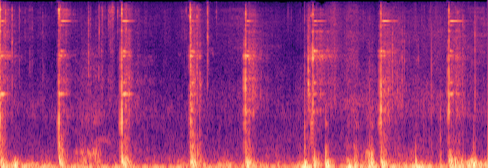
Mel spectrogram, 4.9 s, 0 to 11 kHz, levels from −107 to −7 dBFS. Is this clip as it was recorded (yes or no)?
yes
